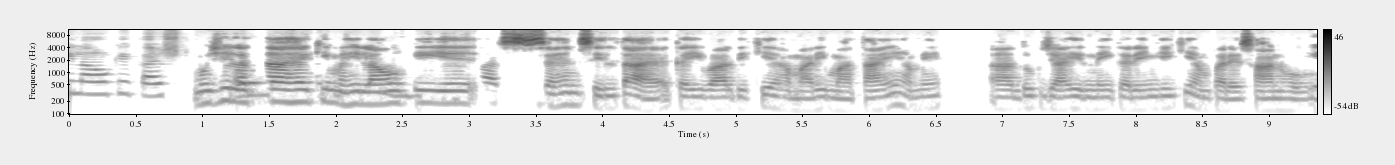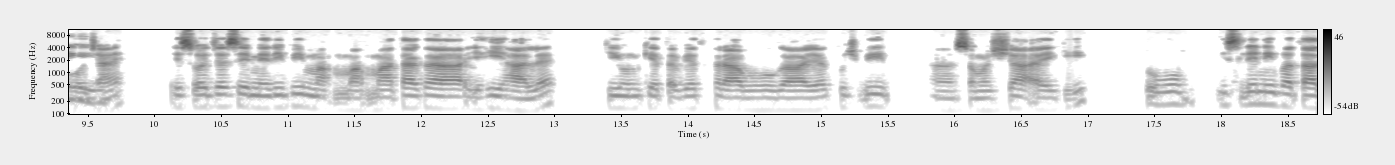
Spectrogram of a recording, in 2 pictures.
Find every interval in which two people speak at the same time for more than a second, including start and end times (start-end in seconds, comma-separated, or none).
1.0-3.3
